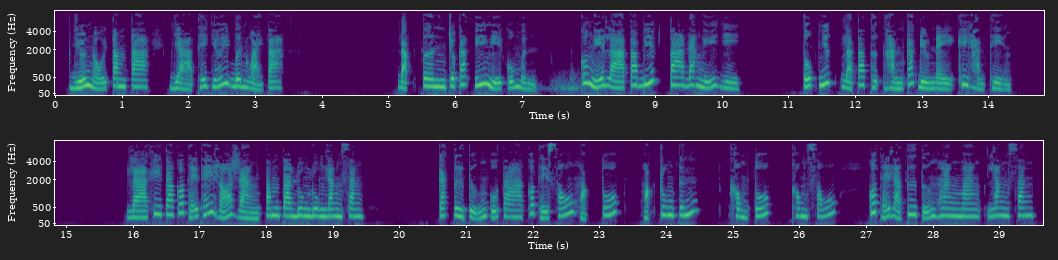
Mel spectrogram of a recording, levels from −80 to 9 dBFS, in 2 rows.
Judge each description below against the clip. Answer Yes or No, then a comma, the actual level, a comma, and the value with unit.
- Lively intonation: Yes, wide, 5.8 semitones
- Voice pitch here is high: Yes, high, 215 Hz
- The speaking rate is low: Yes, slow, 160 wpm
